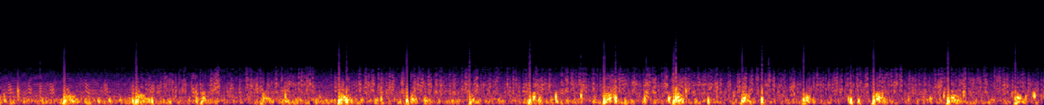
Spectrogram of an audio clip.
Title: the sound stomach growling versi exotic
